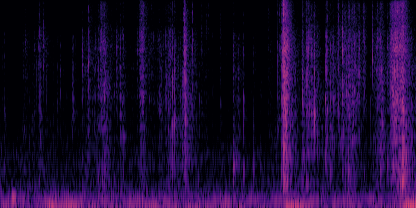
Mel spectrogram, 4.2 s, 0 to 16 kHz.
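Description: Foil wrapper of a 2016 Panini Spectra football card pack crinkling as it is handled and opened, with louder crackles about three seconds in and at the end.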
